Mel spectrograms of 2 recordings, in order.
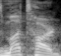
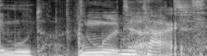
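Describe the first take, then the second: First: The first syllable sounds like 'mutt'. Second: The first syllable sounds like 'moo'. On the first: The speaker calls it right. "Moutarde doesn't sound as fancy" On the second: The speaker calls it wrong. "because of the regality of the place, we want to say Moutarde"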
